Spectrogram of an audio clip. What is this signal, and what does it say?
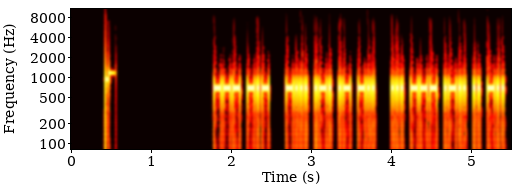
Morse code, heard as a keyed tone, about 40 wpm, 700 Hz. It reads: OK BRAD SOLID
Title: Practice QSO - Exchange 3 - More Info - 40wpm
